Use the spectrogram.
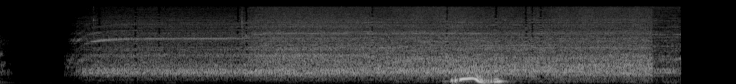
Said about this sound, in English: Here we go. We're going to go to the second hair dryer.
